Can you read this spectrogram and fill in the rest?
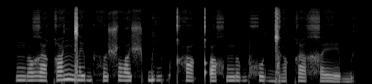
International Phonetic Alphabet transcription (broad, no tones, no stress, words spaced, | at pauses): ŋɵʁeqə ŋ͡ǀebhɵʃlˠiʃɓib qʰɵqʼuχŋɵb χʷiɡ͡ǀʉqiχeb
